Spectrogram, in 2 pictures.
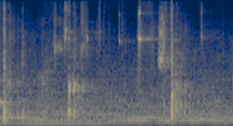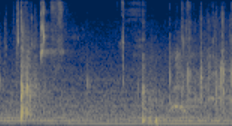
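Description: Tennis ball struck by racquets and bouncing on a hard court during a rally: five sharp, ringing hits in the first three and a half seconds, the loudest about two seconds in. A steady low hum lies under them.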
